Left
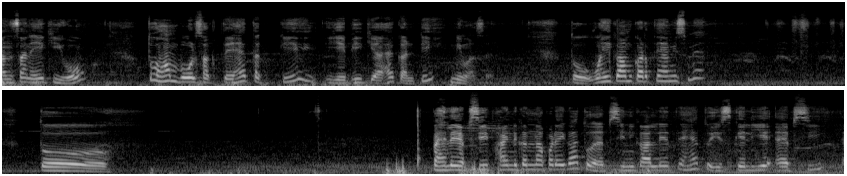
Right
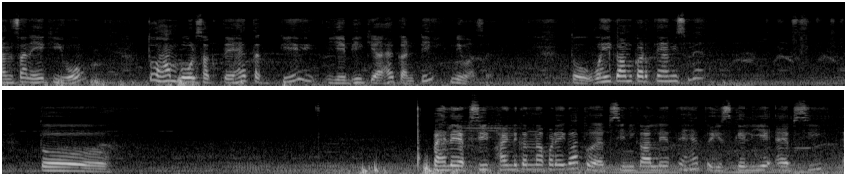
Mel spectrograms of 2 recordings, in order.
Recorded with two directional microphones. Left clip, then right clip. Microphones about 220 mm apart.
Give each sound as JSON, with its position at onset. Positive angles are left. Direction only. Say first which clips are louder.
{"t": 0.0, "sound": "speech", "louder": "left 3 dB", "side_deg": 40}
{"t": 8.8, "sound": "speech", "louder": "right 1 dB", "side_deg": 40}
{"t": 12.7, "sound": "a man's voice", "louder": "left 1 dB", "side_deg": 40}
